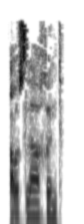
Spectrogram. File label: "auslachend", German; adjectives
